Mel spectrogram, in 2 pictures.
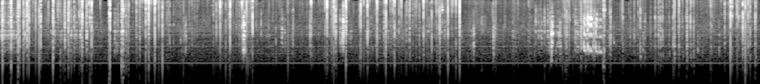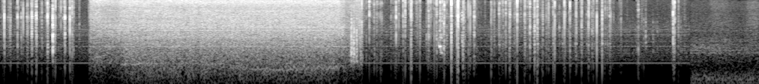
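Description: Razor-blade scraper chipping and scratching shattered rear glass off an iPhone XS Max, a fast irregular run of small clicks and scrapes. About six seconds in a heat gun blows steadily for a couple of seconds to soften the adhesive, then the scraping picks up again.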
